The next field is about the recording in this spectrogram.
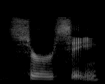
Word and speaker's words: Circe: We've got Kronos and Circe, which is Circe.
